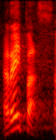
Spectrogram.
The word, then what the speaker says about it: arepas: Do you roll the R on arepas? Ah, there's confusion today. Arepas, is that better? No, arepas. Good, arepas, okay.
